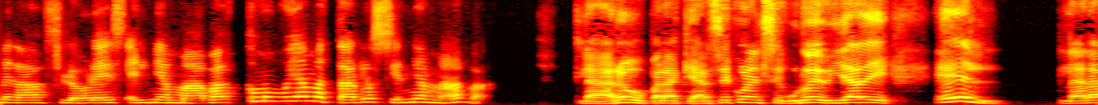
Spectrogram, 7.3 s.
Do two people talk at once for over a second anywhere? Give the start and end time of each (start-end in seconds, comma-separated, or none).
none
